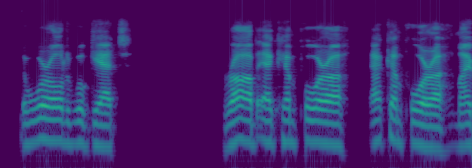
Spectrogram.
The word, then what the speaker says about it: Acampora: Rob Acampora, am I pronouncing that right?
